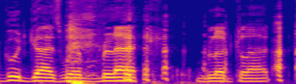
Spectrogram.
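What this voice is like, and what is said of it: Put-on Jamaican accent. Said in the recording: “Us doing the accents”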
